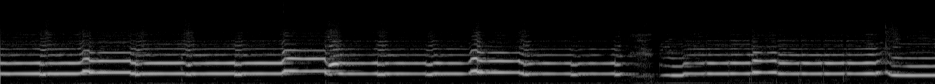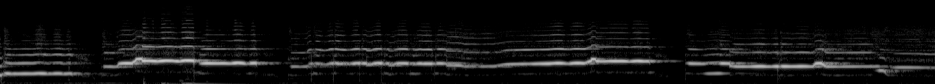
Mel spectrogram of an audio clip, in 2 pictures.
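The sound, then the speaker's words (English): A solo flute plays a slow, winding melody of sustained notes with subtle bends and quarter-tone slides between pitches, phrased in short breaths with brief pauses. No one speaks. “Somehow, there's something about that flute that sounds Indian.”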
